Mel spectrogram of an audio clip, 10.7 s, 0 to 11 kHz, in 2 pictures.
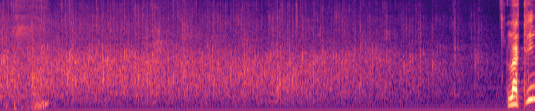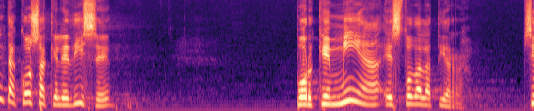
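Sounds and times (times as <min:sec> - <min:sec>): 
audience applauding the Lord at a preacher's call: 0:00.0 - 0:05.1
faint low hum: 0:00.0 - 0:10.6
speech: 0:05.0 - 0:06.6, 0:08.3 - 0:10.6.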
